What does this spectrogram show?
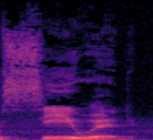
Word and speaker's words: Tom Seawood: Sure it's Tom Seawood. Seawood? Yeah. Right. Okay. I wasn't sure. I knew the Seawood. That's it. The pronunciation. So, but I think it was because Wes Germer pronounced it Seward. Yeah, so I did it first too, but yeah, I remember now after the second interview, it's Seawood. Right.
